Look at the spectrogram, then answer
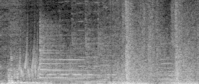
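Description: A cartoon character is smashed into the ground by a hammer, a dense crashing, thudding impact with busy cartoon sound effects and music running loud and continuous over the whole stretch.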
